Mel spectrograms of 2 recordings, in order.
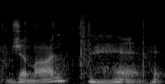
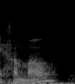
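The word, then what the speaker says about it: jamón: I've been told I need to stop saying it the Westerner way. I just think it's so funny when I pronounce it with a hard J. Jamon, aka Hamon. Hamon.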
